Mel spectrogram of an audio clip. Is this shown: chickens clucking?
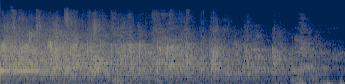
no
